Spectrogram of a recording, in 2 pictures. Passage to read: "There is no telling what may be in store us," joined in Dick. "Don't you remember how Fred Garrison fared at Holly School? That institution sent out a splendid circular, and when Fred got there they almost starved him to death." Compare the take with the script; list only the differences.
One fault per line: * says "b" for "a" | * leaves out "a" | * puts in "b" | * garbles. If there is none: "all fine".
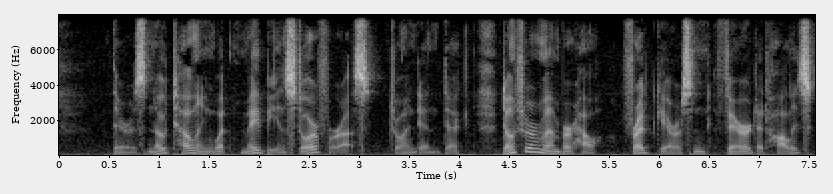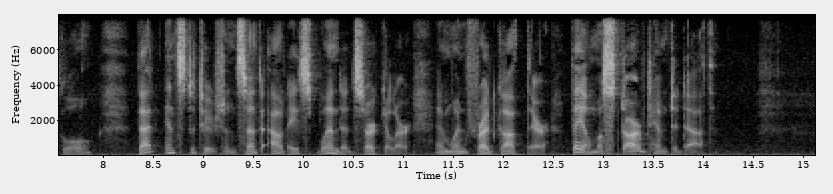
* puts in "for"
